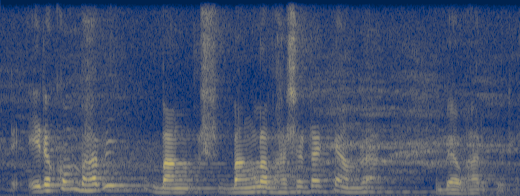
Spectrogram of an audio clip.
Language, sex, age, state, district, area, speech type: Bengali, male, 60+, West Bengal, South 24 Parganas, rural, spontaneous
